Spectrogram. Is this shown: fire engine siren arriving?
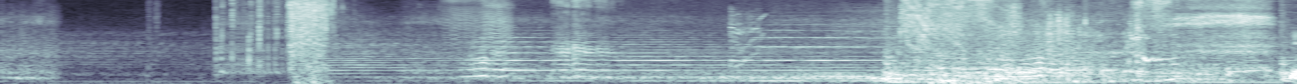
no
